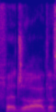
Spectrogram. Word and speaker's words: feijoada: How to pronounce feijoada, słuchajcie, zaraz się dowiemy.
